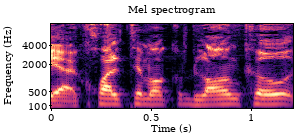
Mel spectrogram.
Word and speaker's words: Cuauhtémoc Blanco: I'm going to let you go ahead and pronounce his name. Yeah. No. That would be Cuauhtémoc Blanco, the famous goal scorer, the famous Monte Blanco.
